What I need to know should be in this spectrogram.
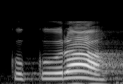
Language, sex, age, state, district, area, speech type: Odia, female, 18-30, Odisha, Dhenkanal, rural, read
